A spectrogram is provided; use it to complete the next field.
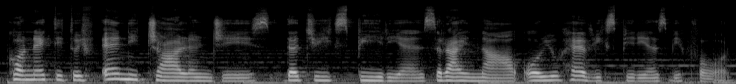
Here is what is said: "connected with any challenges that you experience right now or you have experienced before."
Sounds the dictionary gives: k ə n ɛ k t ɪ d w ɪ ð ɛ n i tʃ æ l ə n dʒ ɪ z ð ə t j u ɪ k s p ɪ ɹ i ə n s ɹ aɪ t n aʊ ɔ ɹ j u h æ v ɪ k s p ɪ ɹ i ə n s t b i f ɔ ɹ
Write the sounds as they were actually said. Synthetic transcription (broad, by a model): k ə n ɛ k t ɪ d w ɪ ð ɛ n i tʃ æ l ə n dʒ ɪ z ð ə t j u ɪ k s p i ɹ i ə n s ɹ aɪ t n aʊ ɔ ɹ j u h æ v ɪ k s p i ɹ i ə n s b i f ɔ ɹ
